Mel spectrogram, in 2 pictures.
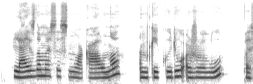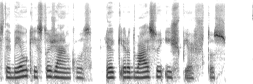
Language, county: Lithuanian, Vilnius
